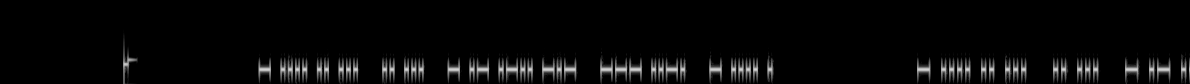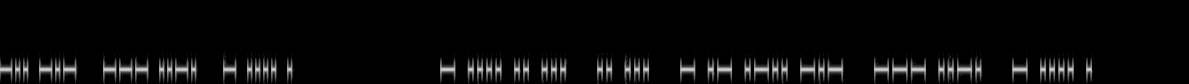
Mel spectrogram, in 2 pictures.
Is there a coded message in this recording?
Yes: Morse code from 2.6 to 22.8 s, heard as a keyed tone, about 29 wpm, 700 Hz. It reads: THIS IS TALK OF THE THIS IS TALK OF THE THIS IS TALK OF THE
